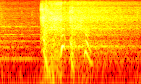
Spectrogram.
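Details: Young child preacher coughing while giving a sermon: three quick, harsh coughs in a row, bursts of noisy air with voice breaking through, against faint room hum.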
